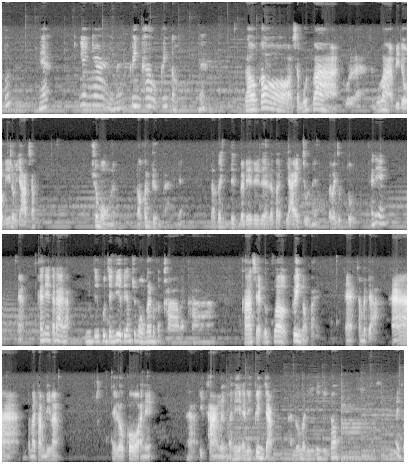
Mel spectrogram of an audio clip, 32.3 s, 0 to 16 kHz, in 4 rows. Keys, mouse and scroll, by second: 2.7 click, 4.4 click, 9.0 click, 10.7-12.4 drag, 13.1 click, 13.7-14.3 drag, 15.6 click, 16.8 click, 18.2 click, 20.8 click, 21.4 click, 22.7 click, 24.3-25.3 drag, 26.3 click, 27.0 click, 28.0-28.4 drag.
